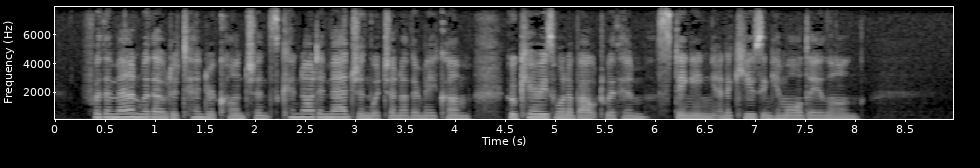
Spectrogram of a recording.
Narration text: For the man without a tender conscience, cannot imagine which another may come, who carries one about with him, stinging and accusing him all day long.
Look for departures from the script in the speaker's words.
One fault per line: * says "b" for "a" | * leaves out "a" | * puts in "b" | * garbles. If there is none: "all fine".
all fine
